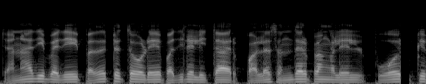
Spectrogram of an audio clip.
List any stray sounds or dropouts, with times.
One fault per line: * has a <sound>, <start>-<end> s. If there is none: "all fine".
* has a dropout, 4.0-4.1 s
